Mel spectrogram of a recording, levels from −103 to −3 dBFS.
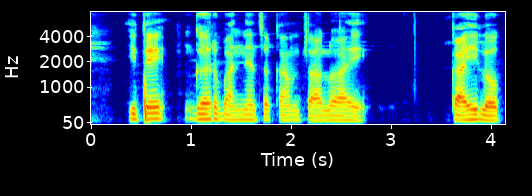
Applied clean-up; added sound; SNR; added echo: none; none; none; none.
